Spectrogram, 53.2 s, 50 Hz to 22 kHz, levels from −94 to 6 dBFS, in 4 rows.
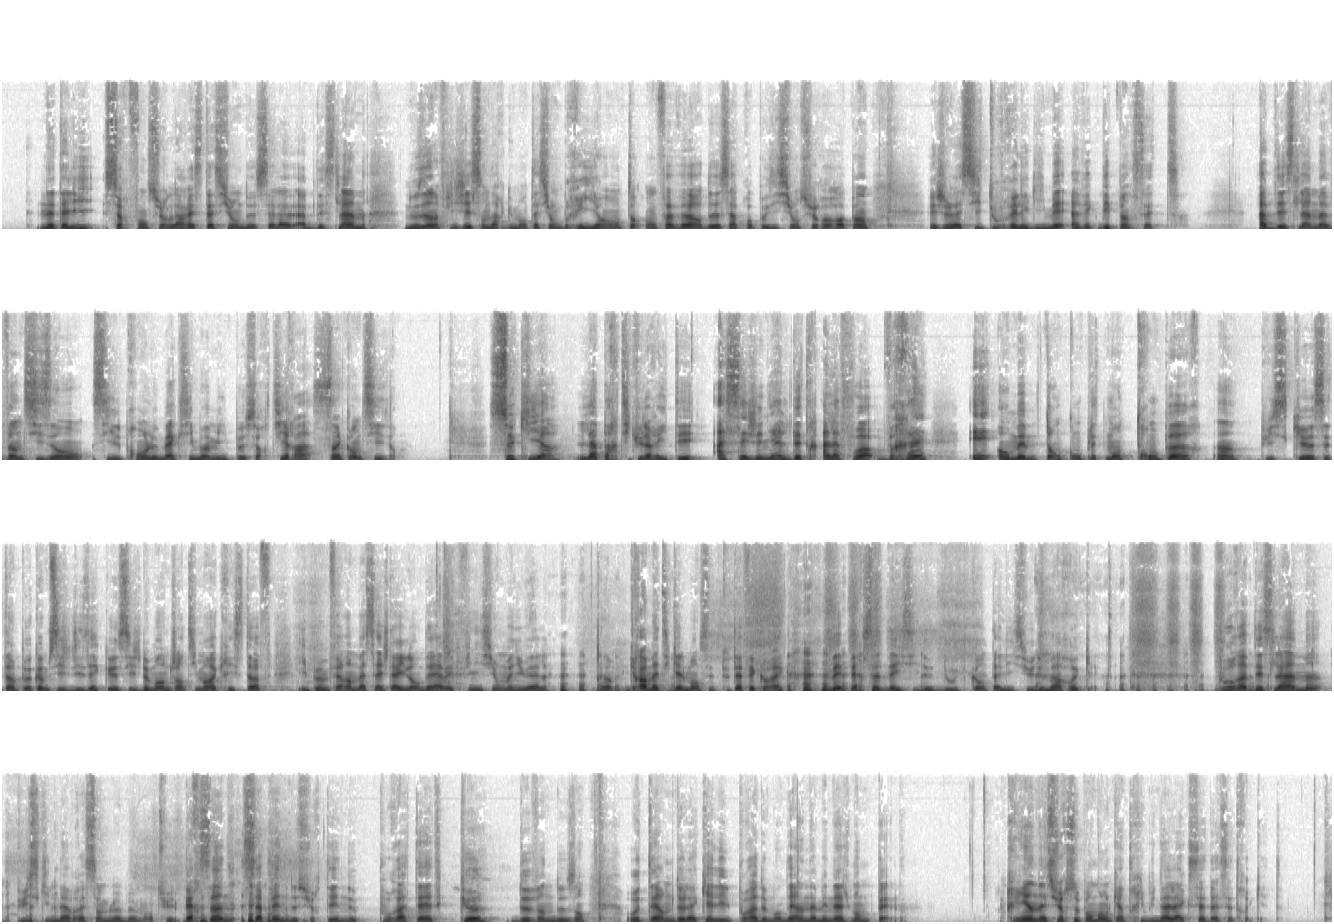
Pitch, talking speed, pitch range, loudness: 140 Hz, 165 wpm, 125-165 Hz, -22 LUFS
